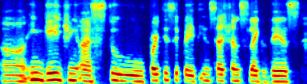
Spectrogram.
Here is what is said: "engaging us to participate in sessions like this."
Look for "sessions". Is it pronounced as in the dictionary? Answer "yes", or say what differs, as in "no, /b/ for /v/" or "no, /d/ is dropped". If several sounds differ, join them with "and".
no, /s/ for /z/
